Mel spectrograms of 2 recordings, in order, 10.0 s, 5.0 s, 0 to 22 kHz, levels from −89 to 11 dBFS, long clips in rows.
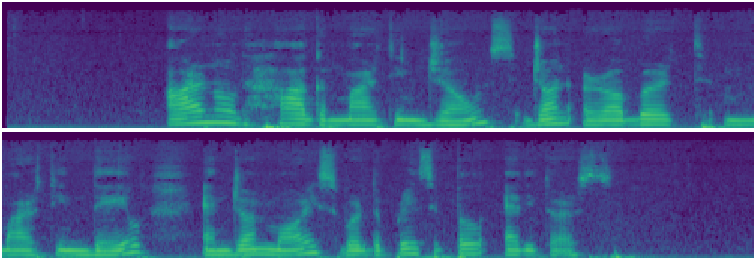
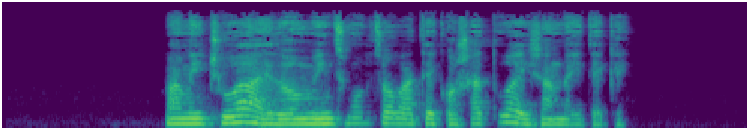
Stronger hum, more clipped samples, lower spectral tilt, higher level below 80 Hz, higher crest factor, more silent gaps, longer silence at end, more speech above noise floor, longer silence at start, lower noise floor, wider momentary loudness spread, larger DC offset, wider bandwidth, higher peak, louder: neither; neither; about the same, -5.5 dB/octave vs -4.5 dB/octave; first, -38 dBFS vs -48 dBFS; about the same, 18 dB vs 16 dB; neither; about the same, 0.75 s vs 0.8 s; second, 31 dB vs 63 dB; about the same, 1.1 s vs 1.1 s; second, -53 dBFS vs -79 dBFS; second, 6 LU vs 11 LU; neither; about the same, 16.5 kHz vs 15.5 kHz; second, -6 dBFS vs -2 dBFS; second, -24 LUFS vs -16 LUFS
